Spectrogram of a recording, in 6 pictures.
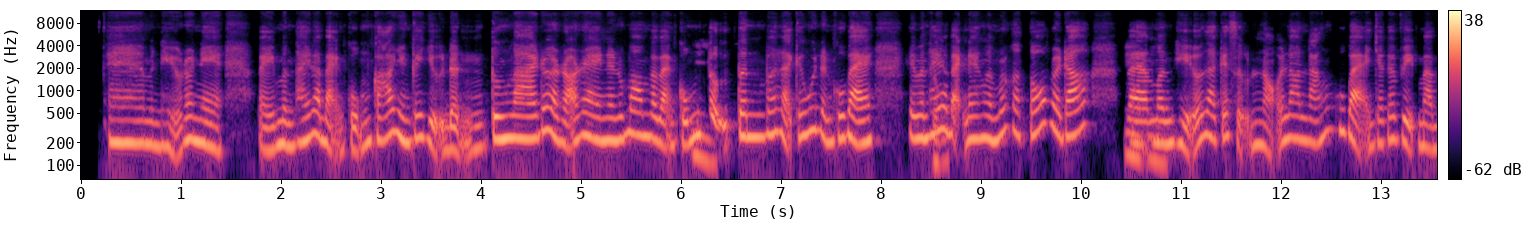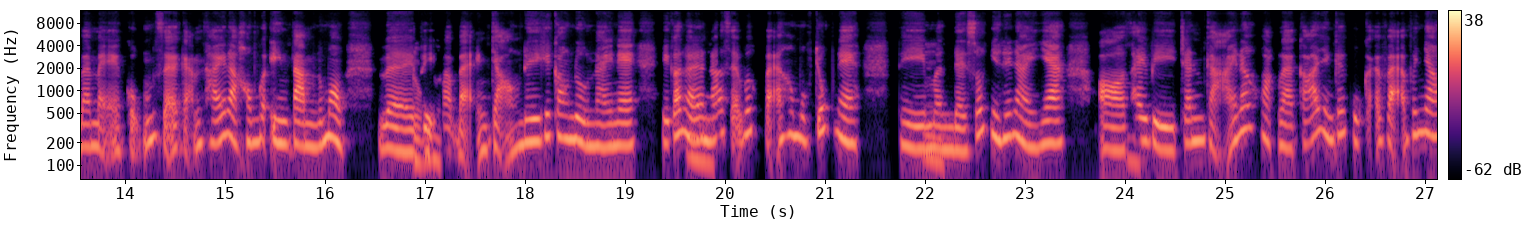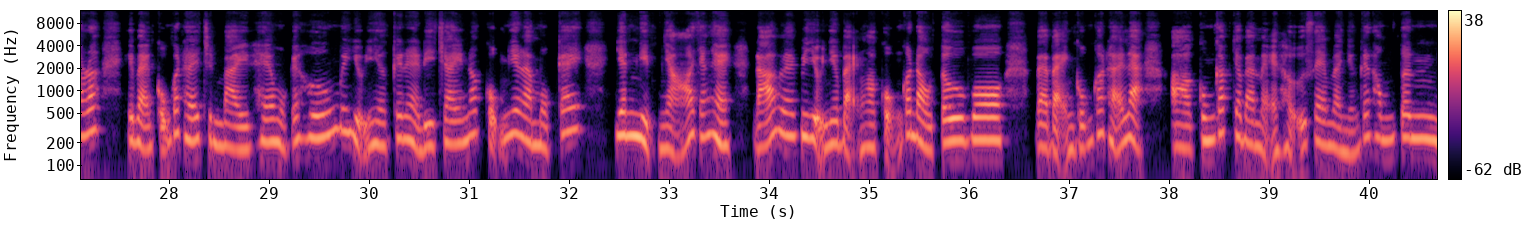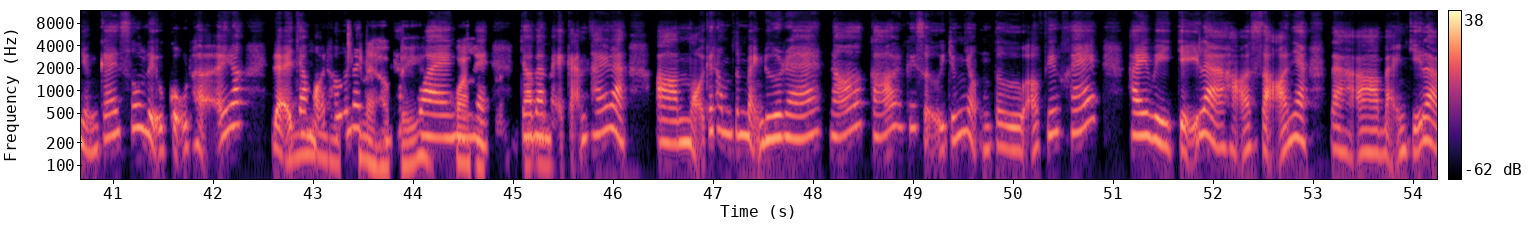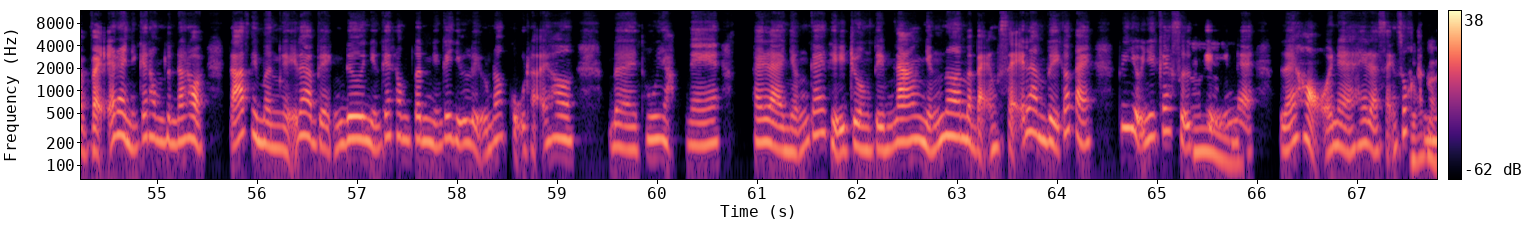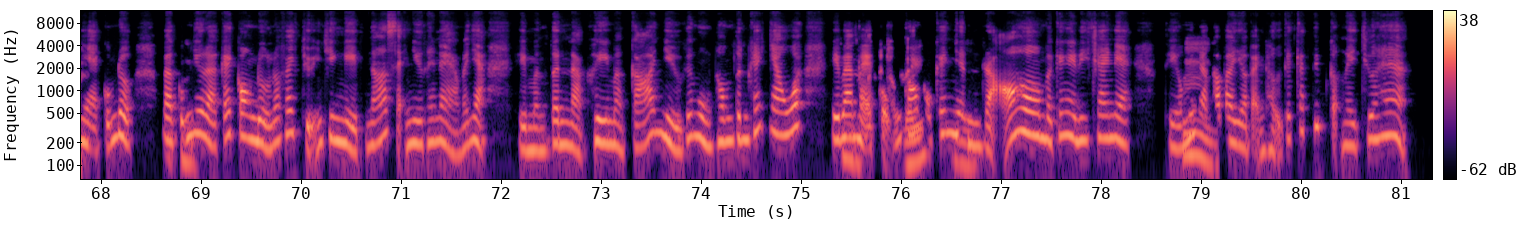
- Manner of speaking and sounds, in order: in English: "D-J"; tapping; in English: "D-J"
- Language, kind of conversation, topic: Vietnamese, advice, Làm thế nào để nói chuyện với gia đình khi họ phê bình quyết định chọn nghề hoặc việc học của bạn?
